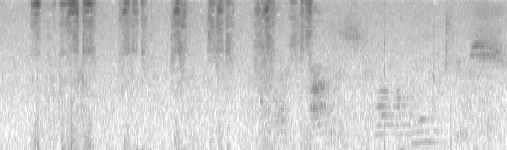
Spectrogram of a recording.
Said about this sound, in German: Ich schreibe einfach Herz auf.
